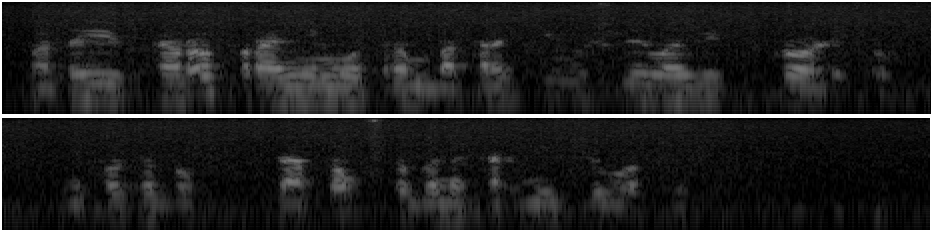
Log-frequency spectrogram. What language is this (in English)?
Russian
